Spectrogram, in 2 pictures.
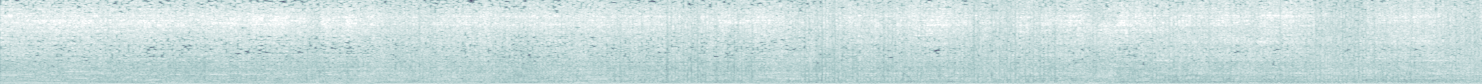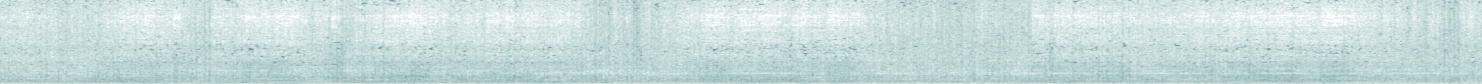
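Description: A live rock band playing loud and dense, with electric guitars, keyboards, bass and drums, no pauses.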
